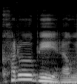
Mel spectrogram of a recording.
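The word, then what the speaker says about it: カルビー: 일단이 해사명 이거는 어떻게 있냐면 카루비라고 있습니다.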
